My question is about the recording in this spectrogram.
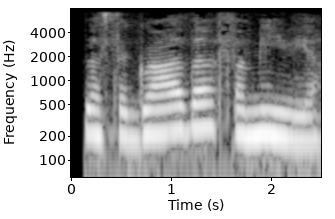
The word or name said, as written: La Sagrada Familia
